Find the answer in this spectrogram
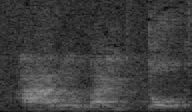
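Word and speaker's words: アルバイト: 의사, 변호사, 맨 밑에 아르바이토, 걔들 발음이 안 되니까 아르바이토라고 했어요.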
